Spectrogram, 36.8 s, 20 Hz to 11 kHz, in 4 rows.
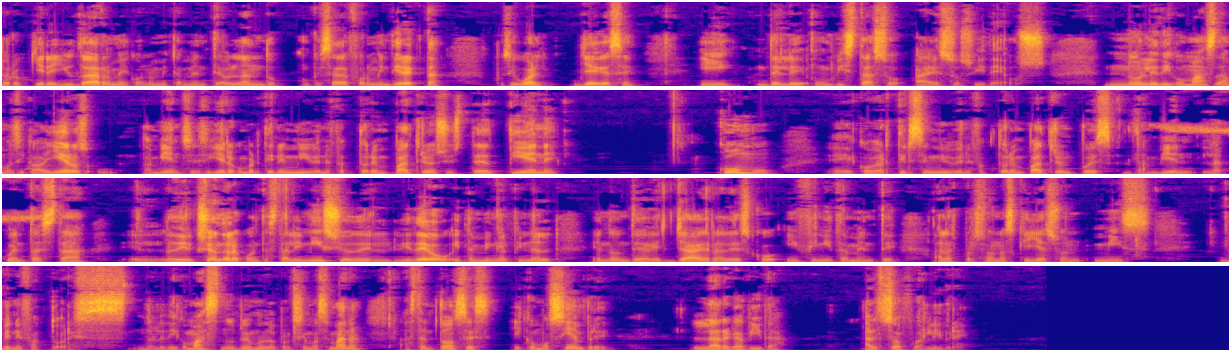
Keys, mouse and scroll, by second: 7.3 Escape, 8.1 scroll down 2, 8.7 scroll down 2, 9.0-10.7 middle drag, 10.9-11.2 scroll up 1, 11.4 scroll up 1, 12.9-14.6 middle drag, 14.7-20.9 middle drag, 21.5 scroll down 2, 27.6 scroll down 2, 28.3 shift+middle click, 29.3 scroll up 2, 30.1 scroll down 2, 30.6 scroll down 2, 31.3 shift+middle click.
